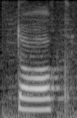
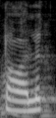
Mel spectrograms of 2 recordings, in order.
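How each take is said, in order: First: No l sound is heard before the k. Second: An l sound is heard before the k. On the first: The speaker calls it right. "एल की आवाज़ नहीं आ रही" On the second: The speaker calls it wrong. "हम इसको टॉलक नहीं पढ़ रहे"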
